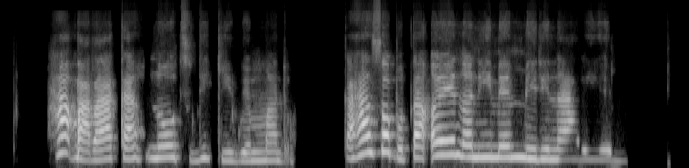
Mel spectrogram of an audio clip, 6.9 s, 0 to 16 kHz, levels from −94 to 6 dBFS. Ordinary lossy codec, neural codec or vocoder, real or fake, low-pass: Opus, 16 kbps; autoencoder, 48 kHz, 128 numbers a frame, DAC-VAE, trained on Japanese speech; fake; 14.4 kHz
